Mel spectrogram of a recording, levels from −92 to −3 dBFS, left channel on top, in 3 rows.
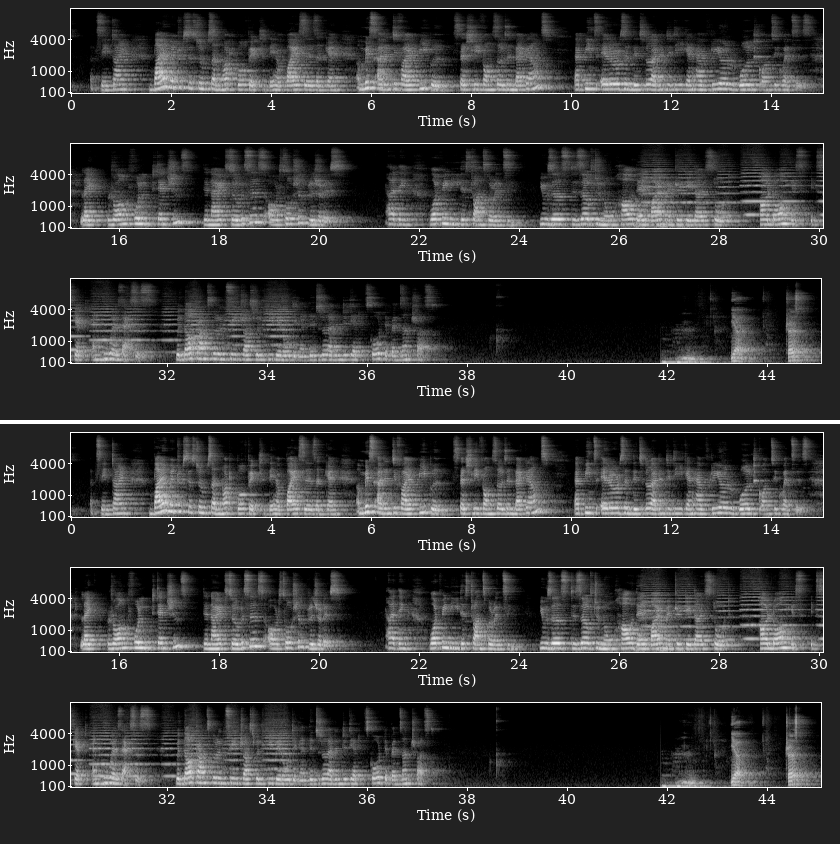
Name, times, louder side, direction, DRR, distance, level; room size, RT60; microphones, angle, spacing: voice 1, 0.6-7.5 7.8-9.5 10.1-17.3 17.7-20.4 21.3-24.0 24.4-28.2 28.8-31.5 32.2-37.1, right 2 dB, 40° right, 3 dB, 0.6 m, -23 dB
sound 1, 26.4-29.6 29.9-33.6 33.9-34.4, right 1 dB, 80° right, 4.4 m, -35 dB
voice 2, 41.9-42.7 43.2-44.0 44.4-44.6, right 2 dB, 65° right, 6 dB, 1.1 m, -28 dB
9.6 x 7.0 x 6.3 m, 1.1 s
head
